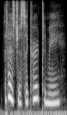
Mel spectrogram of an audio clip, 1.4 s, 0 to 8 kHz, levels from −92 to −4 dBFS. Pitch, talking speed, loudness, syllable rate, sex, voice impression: 245 Hz, 265 wpm, -18 LUFS, 7.0 syllables/s, female, feminine, slightly young, slightly relaxed, slightly weak, slightly bright, soft, slightly raspy, cute, calm, friendly, reassuring, kind, modest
